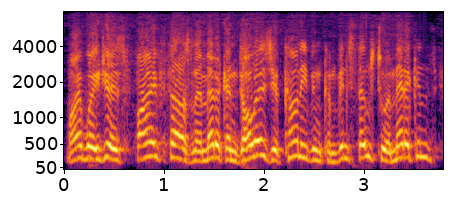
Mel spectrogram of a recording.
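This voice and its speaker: Casting: a British spiv, higher-voiced, furtive and needling, classic radio play. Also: male voice, quick pace, lo-fi sound. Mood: goading. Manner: conspiratorial, wheedling, goading. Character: shifty British spiv, conspiratorial small-time crook. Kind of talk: old-time radio drama acting.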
